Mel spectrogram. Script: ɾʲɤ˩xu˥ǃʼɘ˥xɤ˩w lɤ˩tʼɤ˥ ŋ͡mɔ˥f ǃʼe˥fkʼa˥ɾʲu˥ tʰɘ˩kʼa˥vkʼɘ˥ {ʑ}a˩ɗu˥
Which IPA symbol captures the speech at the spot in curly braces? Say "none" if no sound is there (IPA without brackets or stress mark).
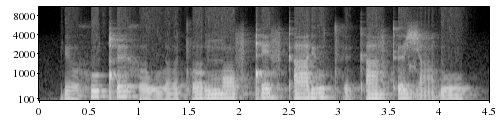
ʑ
